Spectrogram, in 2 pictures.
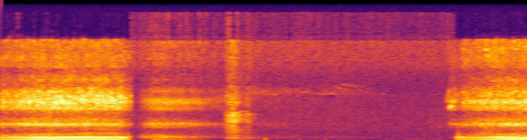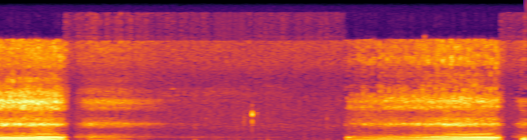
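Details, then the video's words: Asya, a female French Bulldog, sleeps on a bed after tiring herself out running around. Deep, droning snores with a rich harmonic buzz, each lasting over a second, come roughly every three seconds, with soft wheezy breaths between them. "Французский бульдог Ася здоровый сон и храп"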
